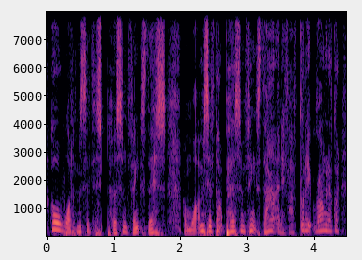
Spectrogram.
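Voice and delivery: hushed, worried inner voice; mock fretting. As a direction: fret softly to yourself, lightly acted. Acted anxious inner thoughts.

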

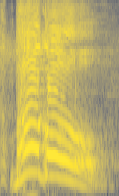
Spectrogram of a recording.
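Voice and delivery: high, long-drawn call to flee; mock retreat cry. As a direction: stretch out a comic battlefield yell. Acted army fleeing after sudden retreat. (पळ काढण्याची लांबलचक आरोळी)

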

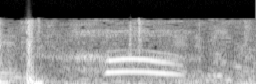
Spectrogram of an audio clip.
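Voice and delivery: sharp high gasp; shocked gasp. Real, not acted. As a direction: gasp in disbelief. Sees the hacker kill.

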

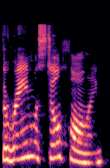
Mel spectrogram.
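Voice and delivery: ordinary delivery

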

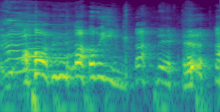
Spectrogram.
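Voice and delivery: can't stop laughing as the dog gets it. Real, not acted. Dog grabs something, dad laughing.

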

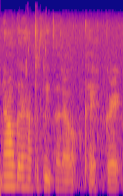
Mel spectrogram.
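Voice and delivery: ordinary delivery

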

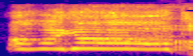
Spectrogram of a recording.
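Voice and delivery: high, loud, hammed-up shriek; mock horrified scream. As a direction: play the shocked horror-film victim. Mock horror at inside-house twist.

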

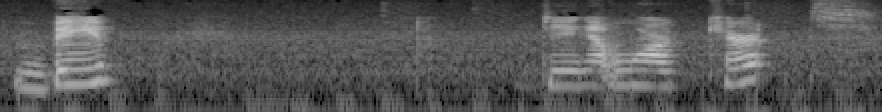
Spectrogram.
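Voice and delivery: ordinary delivery

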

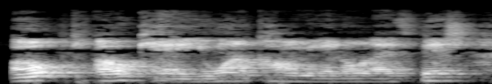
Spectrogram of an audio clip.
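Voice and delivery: ordinary talk

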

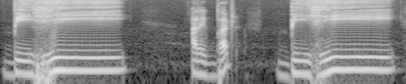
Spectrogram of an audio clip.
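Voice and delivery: "বিহি" with the হি held long and slow; drawn-out second syllable. Shown as a demonstration. Teacher contrasts the short বি with the long হি. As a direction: keep বি short, stretch the হি. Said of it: "আবার হিতে টান হবে".

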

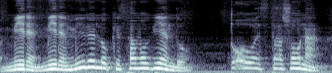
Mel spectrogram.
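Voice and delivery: high, loud burst of real wonder; excited. Real, not acted. Player showing viewers a beautiful landscape, excited. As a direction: urge everyone to look, thrilled. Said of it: "me emociono mucho".

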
